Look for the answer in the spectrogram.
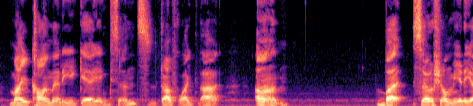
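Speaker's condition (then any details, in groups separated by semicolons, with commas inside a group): Multiple sclerosis; affects hands and left arm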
